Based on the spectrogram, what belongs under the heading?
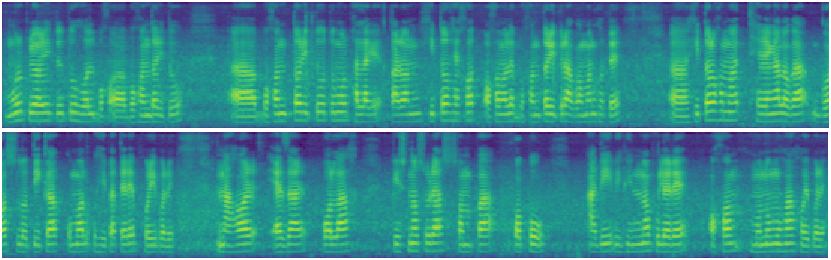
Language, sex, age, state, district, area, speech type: Assamese, male, 18-30, Assam, Kamrup Metropolitan, urban, spontaneous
